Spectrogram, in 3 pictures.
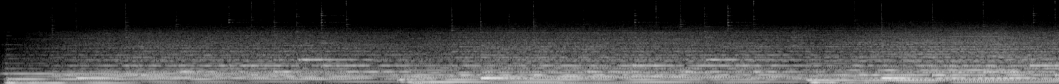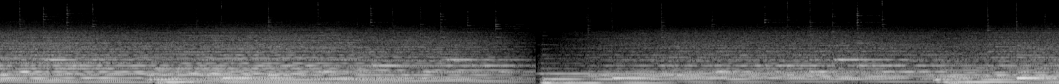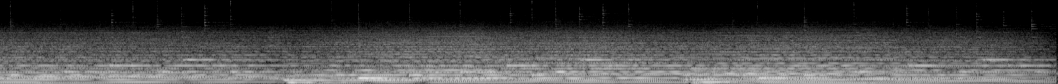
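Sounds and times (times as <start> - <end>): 
sad orchestra music: 0.0 - 31.7.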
